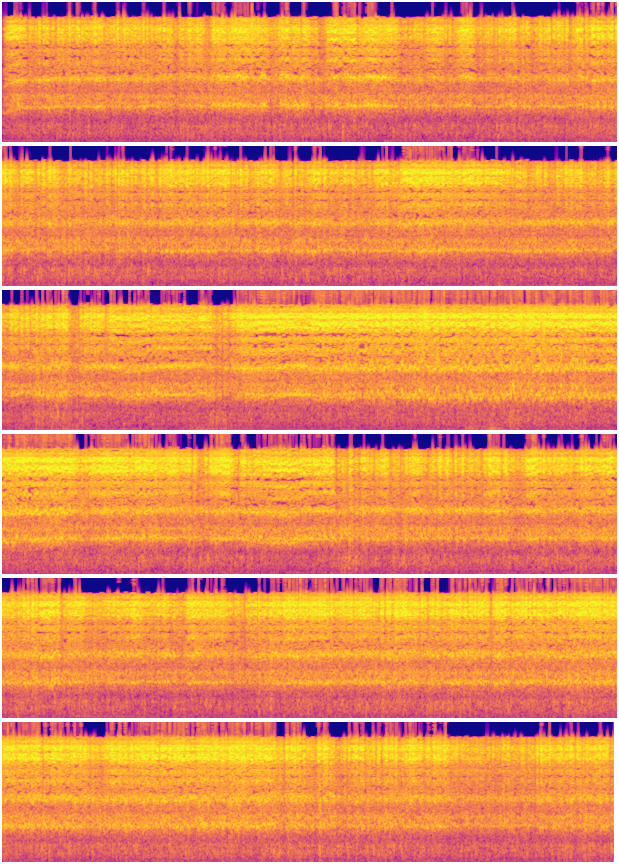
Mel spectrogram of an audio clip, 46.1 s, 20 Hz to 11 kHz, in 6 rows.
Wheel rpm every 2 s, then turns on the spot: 210, 240, 230, 230, 230, 230, 230, 230, 230, 220, 190, 190, 230, 220, 230, 230, 230, 230, 230, 230, 230, 230, 230.
none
